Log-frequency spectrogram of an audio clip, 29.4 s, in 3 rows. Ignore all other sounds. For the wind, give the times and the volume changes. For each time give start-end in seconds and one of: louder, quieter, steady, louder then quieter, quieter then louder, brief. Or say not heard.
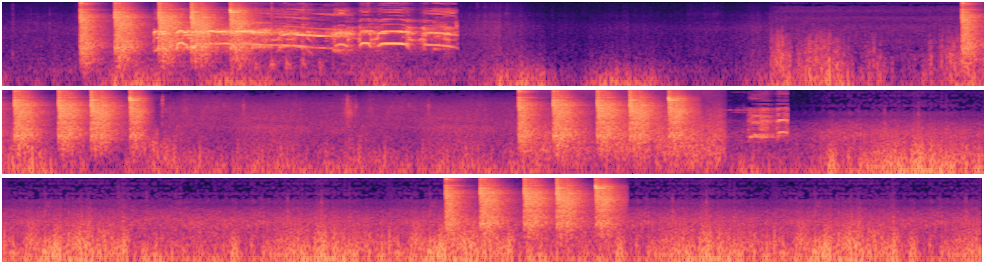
0.0-29.3 louder.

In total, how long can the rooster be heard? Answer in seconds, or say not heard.
4 s.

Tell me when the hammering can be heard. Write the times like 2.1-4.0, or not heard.
0.8-2.6, 9.6-11.3, 15.0-16.9, 24.1-25.9.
